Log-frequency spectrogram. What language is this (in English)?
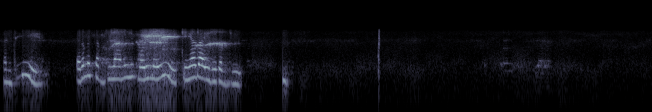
Dogri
